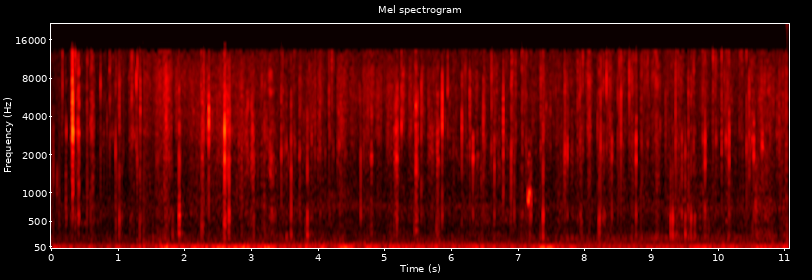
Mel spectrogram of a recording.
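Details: A domestic cat chews its food in a close-up mukbang ASMR recording: sharp crunching clicks repeat rapidly and unevenly over a constant low room hum, with a few louder bites standing out.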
